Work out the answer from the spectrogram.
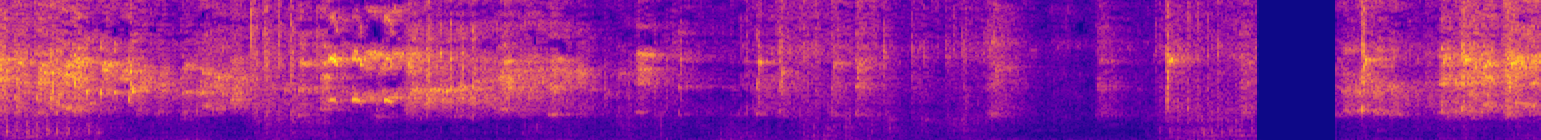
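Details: A breeding pair of green Fischer's lovebirds in Pakistan twitters loudly at first, then fades to scattered chirps and a short silent break before the shrill chatter returns.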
